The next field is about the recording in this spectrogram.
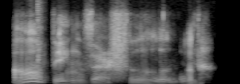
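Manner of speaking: very soft, hushed, eerie, creepy little voice. Voicing a creature that is asked what it likes to eat: creepy little voice. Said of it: "very creepy little ugh, voice".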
